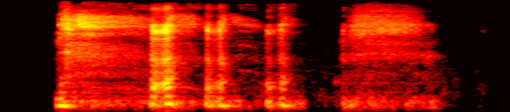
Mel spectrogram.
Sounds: Laughter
